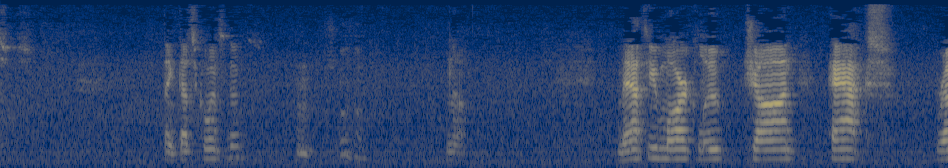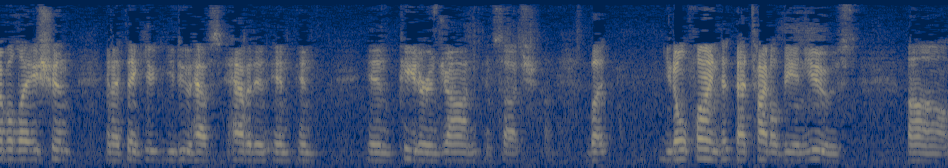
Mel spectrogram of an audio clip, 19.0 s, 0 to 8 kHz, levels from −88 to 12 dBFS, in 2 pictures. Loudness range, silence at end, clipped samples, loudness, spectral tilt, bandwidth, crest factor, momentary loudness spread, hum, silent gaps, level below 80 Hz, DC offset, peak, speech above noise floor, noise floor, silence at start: 17 LU; 0 s; under 0.1%; -26 LUFS; -2.5 dB/octave; 7.6 kHz; 24 dB; 21 LU; none; none; -72 dBFS; under 0.1%; -6 dBFS; 28 dB; -56 dBFS; 0 s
